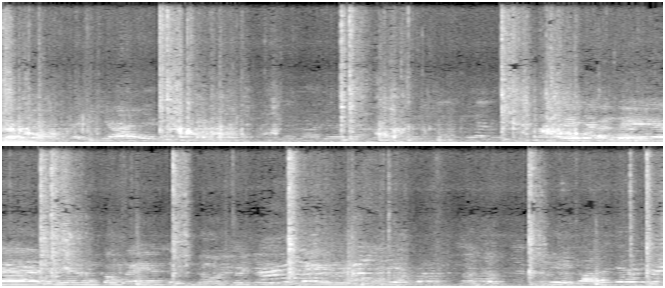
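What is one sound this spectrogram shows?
A metal spatula stirs and scrapes mushrooms in a metal pot.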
